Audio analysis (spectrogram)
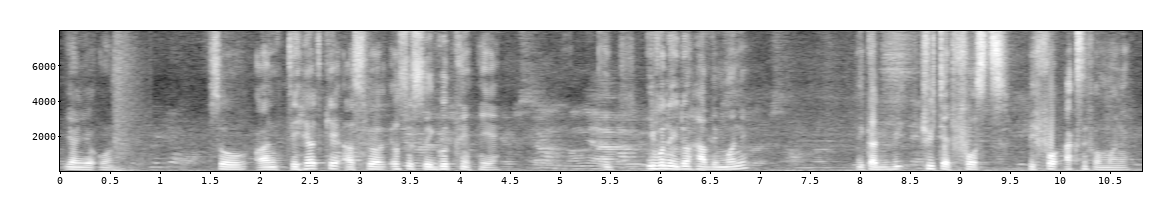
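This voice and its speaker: Mellow-voiced Nigerian man. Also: medium pitch. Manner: earnest, explains in short restarting phrases. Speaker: interviewee. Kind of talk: casual interview answers.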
